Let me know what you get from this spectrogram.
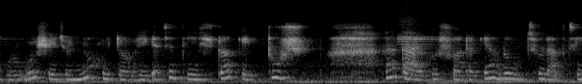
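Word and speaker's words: ধৃষ্টকেতু: কেতুহ কেতুকে আমি চান্টিং এর জন্য যখন তার উচ্চারণ করব সেজন্য ওটা হয়ে গেছে দৃষ্ট কেতু তারটাকে আমরা উচ রাখছি না তারটাকে নিয়ে উচ্চারণ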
